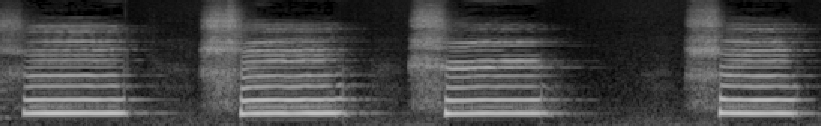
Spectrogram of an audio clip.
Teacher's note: when I say shi, I round my lips as you can see, and my tongue really curls down.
